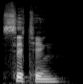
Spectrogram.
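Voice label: "sitting", British English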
